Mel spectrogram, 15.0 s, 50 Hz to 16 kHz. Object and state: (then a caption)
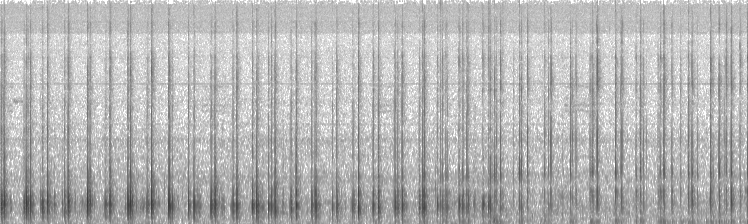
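Hardcover book, glossy cover. Fingertips rapidly tap the glossy front cover of a large, solid hardcover photo book, producing 64 quick, dry taps with a midrange knock around 400 Hz. The taps die away almost instantly with no ring, leaving a soft, steady patter.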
